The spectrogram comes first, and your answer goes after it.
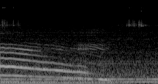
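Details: Domestic cat during play: a single drawn-out meow, starting high and sliding steadily downward in pitch over about one second, then fading, with a low steady hum underneath.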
